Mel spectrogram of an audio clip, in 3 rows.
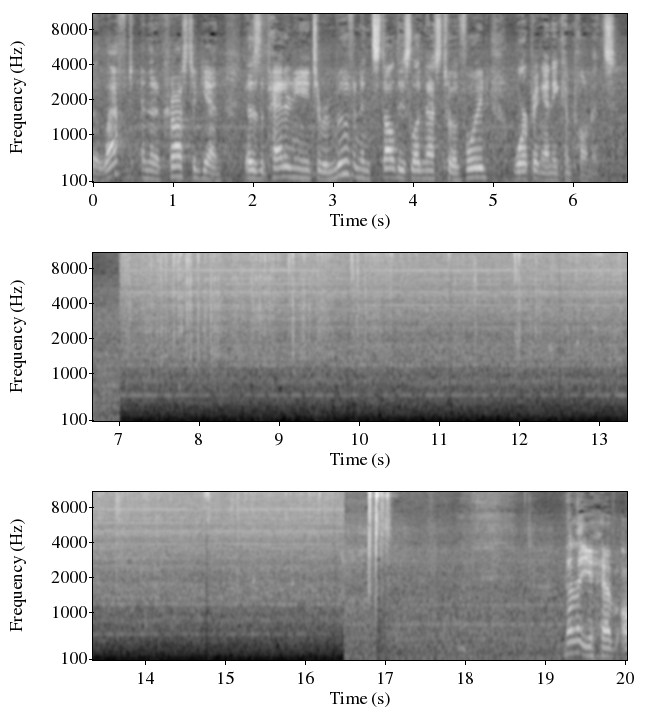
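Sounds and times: steady hiss: 7.0s - 16.5s.

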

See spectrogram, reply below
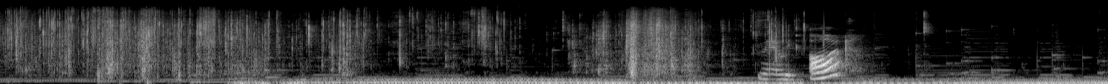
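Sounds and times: plastic bags crinkling: 0.0s - 8.2s
plane passing overhead: 1.8s - 11.0s.

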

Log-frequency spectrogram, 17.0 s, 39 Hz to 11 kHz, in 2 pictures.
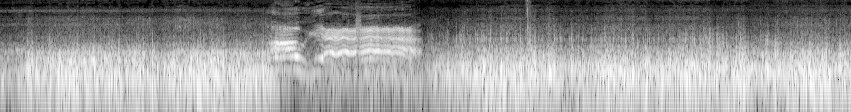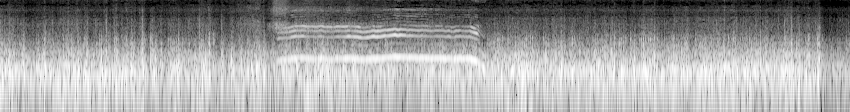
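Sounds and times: wheels rumbling on asphalt: 0.0s - 17.0s
wind on microphone: 0.0s - 17.0s
high-pitched voice call: 11.2s - 13.4s.

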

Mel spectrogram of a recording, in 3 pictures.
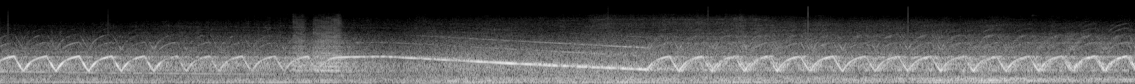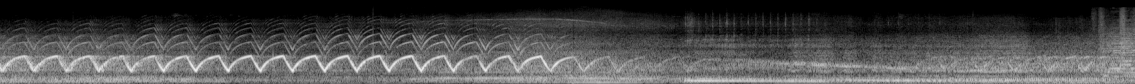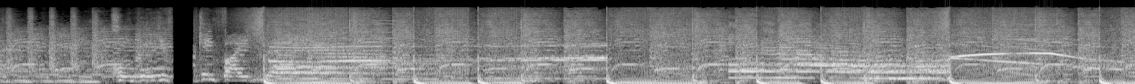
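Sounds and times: fire truck siren wailing and yelping: 0.0s - 23.5s, 25.4s - 34.0s
truck engine running: 25.4s - 34.0s.

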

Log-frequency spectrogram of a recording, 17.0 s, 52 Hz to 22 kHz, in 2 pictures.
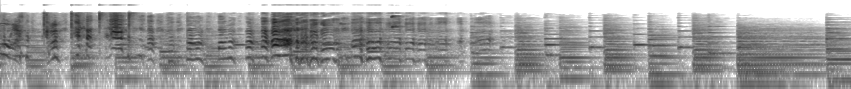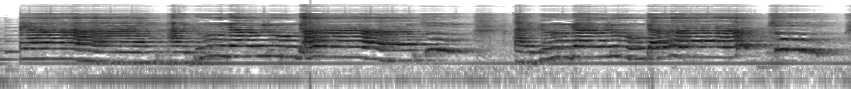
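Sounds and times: high-pitched voice singing: 8.7s - 17.0s.

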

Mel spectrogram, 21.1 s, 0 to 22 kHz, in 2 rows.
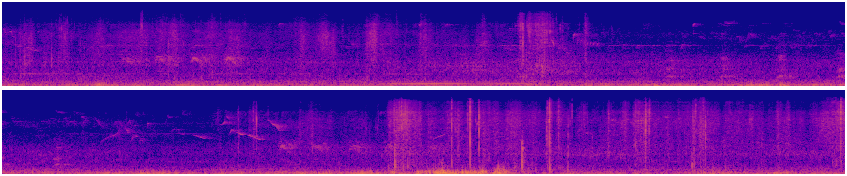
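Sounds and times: footsteps on dry leaves: 0.0s - 7.6s, 13.5s - 21.0s
birds chirping: 0.0s - 21.0s.

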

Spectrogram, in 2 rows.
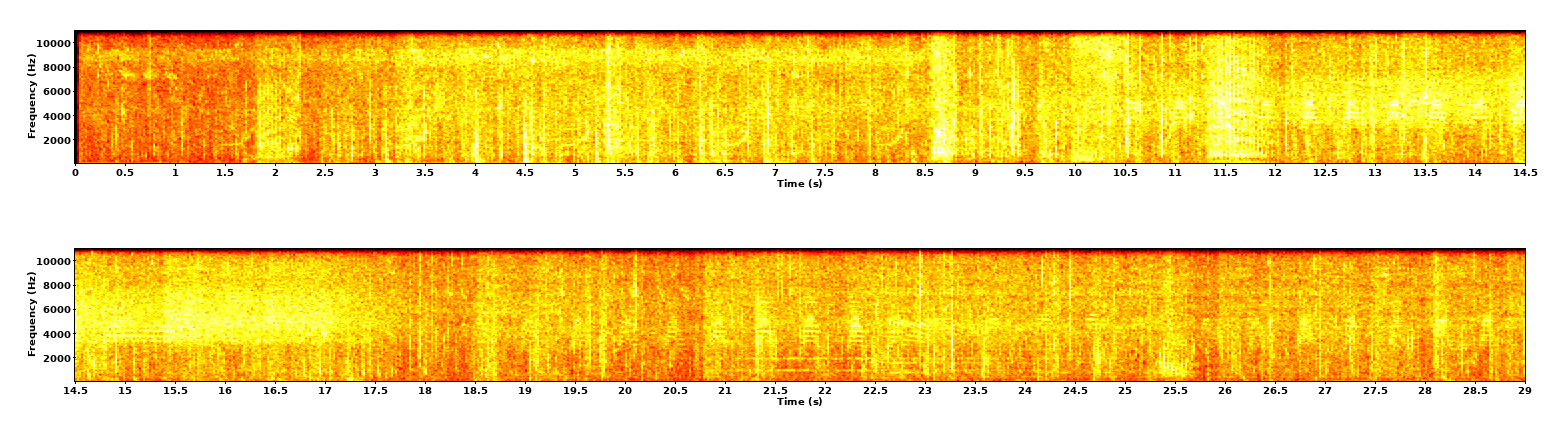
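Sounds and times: horse hooves clopping: 0.0s - 29.0s
horse calls: 1.5s - 2.8s, 8.0s - 12.6s, 21.2s - 25.8s.

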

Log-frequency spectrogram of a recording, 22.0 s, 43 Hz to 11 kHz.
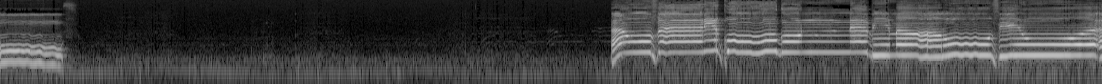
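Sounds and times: man reciting melodically: 0.0s - 1.6s, 12.0s - 22.0s.

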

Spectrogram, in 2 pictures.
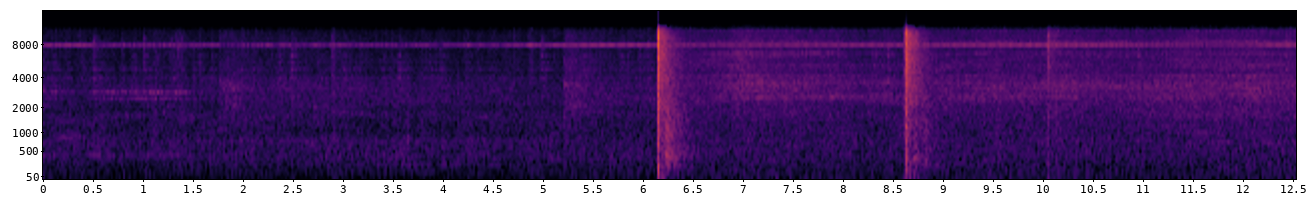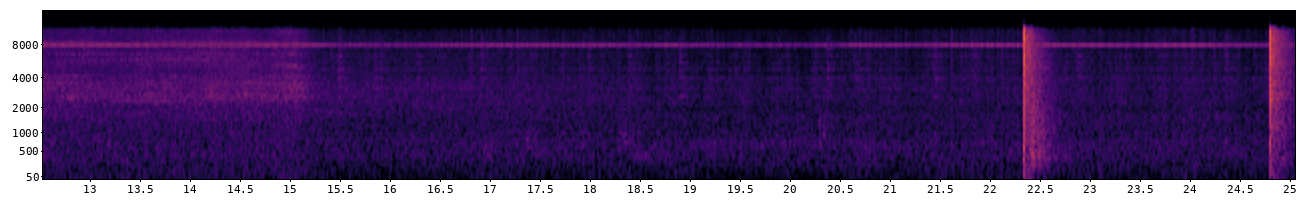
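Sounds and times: steady high hiss: 0.0s - 25.0s
machine clacking: 8.6s - 9.0s.

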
